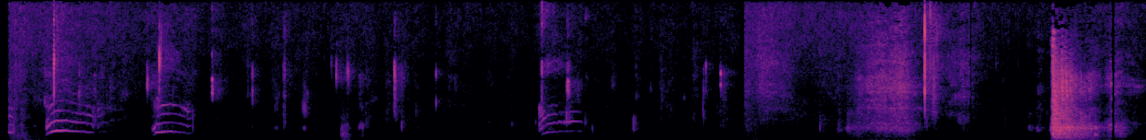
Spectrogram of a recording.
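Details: Rescued baby kittens waiting together indoors, then rushing happily toward their caretaker as she enters the room: three high, arching kitten meows in the first six seconds, followed by rustling and handling noises.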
